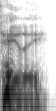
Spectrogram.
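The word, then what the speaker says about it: Halle: chick's name is Haley I wonder if that's how you pronounce it hiy or Haley Bailey is her last name though okay it's Haley okay so Haley Bailey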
